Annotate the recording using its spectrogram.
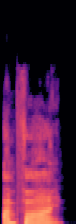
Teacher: But with a flat tone, it sounds serious, maybe even a little unfriendly. But if you add a little rise and fall, I'm fine.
